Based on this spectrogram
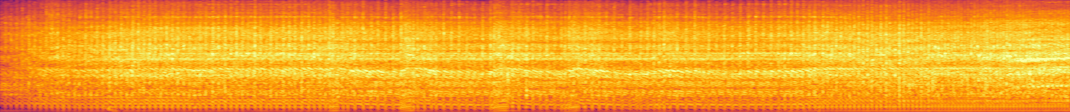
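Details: Hedge trimmer stored in the shed over winter with two-stroke fuel in it, started on second pull: sharp, busy two-stroke buzz settling to a steady, even run; runs cleanly and healthy after storage.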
